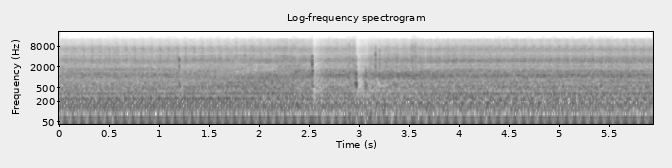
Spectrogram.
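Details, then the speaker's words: Oliver 550 tractor after a borrowed coil was fitted: a lumpy, uneven idle of about three pulses a second with one cylinder not firing; the pulled plug suggests that cylinder is dead, possibly from a push rod off. "That one ain't doing nothing. Okay. Let's pull it back out. Wishful thinking that it runs better."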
